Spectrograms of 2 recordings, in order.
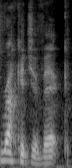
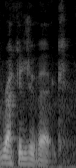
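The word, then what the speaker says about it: Reykjavík: I only know it's Reykjavik because Everton used to have a player, an Icelandic player, and that was how he pronounced it, Reykjavik, or Reykjavik.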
